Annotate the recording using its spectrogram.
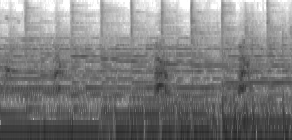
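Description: A dog yipping in short barks about four times over background music with a steady beat.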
